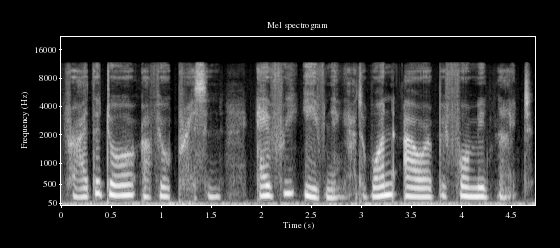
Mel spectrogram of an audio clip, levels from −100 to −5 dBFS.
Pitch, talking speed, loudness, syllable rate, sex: 220 Hz, 165 wpm, -17 LUFS, 5.3 syllables/s, female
